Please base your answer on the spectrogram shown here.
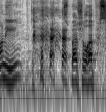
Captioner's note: laughter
